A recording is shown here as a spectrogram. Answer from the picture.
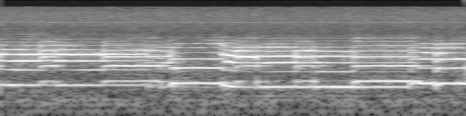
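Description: A reedy wind instrument, bagpipe-like, plays a quick folk dance tune in short stepping notes.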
